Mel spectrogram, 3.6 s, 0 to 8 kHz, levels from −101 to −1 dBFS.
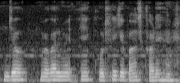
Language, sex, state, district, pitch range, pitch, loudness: Hindi, male, Maharashtra, Aurangabad, 120-130 Hz, 125 Hz, -30 LUFS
